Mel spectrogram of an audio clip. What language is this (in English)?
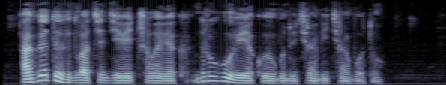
Belarusian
